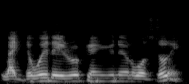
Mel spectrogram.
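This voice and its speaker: A man's voice: fairly high pitch, steady tone, fast, no echo, narrow, tinny audio. A man hosting a conversational interview as the interviewer.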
